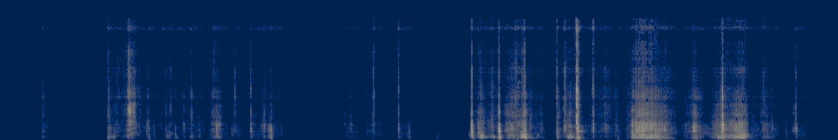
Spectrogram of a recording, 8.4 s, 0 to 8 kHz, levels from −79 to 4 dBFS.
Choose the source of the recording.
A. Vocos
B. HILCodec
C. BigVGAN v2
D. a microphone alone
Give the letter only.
A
